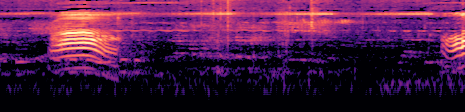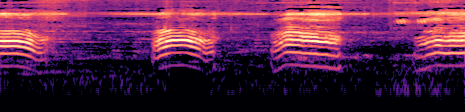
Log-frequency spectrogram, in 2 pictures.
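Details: Domestic cat meowing repeatedly, five short arched meows rising then falling, spaced irregularly over nine seconds, with a faint steady high-pitched whine underneath.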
